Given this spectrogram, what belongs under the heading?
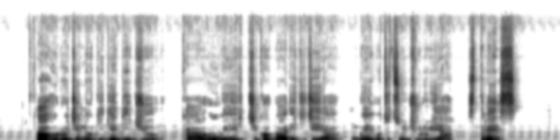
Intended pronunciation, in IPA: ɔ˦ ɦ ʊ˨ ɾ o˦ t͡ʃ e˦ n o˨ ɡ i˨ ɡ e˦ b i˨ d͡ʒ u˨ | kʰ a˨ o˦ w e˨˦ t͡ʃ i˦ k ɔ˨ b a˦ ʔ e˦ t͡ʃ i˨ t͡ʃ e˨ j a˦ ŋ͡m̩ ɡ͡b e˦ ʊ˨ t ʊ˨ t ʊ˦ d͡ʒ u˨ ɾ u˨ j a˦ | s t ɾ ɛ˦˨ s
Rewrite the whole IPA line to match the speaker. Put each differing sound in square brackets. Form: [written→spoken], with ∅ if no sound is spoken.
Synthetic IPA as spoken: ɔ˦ ɦ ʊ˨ ɾ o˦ t͡ʃ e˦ n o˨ ɡ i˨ ɡ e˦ [b→d] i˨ d͡ʒ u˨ | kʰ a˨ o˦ w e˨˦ t͡ʃ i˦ k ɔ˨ b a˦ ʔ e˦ t͡ʃ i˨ t͡ʃ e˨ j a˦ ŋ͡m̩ ɡ͡b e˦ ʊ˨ t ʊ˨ t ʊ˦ d͡ʒ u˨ ɾ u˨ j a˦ | s t ɾ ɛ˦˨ s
